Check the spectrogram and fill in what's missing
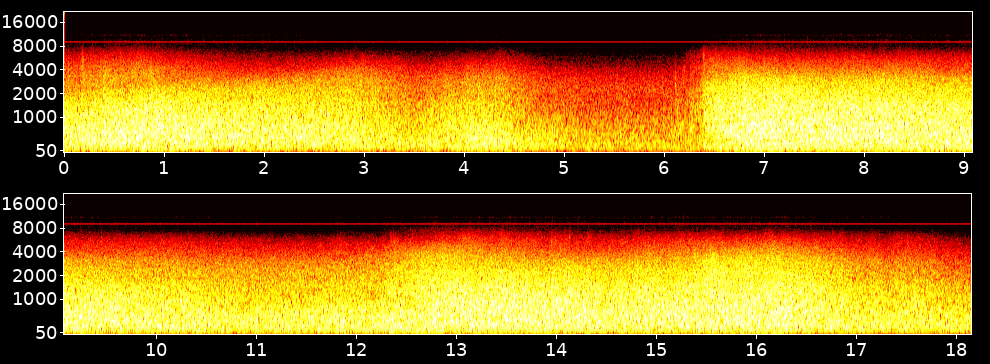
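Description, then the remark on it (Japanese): Loud, continuous roar of ocean surf breaking on Arahama Fukanuma beach in Sendai, Japan, with wind buffeting the microphone; the surge eases briefly midway before rushing back in full. No voices. “仙台市荒浜深沼海岸です。”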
